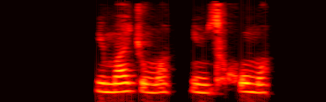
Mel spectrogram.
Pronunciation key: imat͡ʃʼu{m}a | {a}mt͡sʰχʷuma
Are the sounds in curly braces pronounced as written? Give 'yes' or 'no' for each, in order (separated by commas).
yes, no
